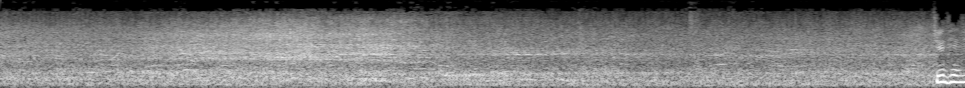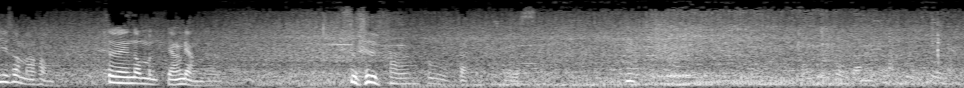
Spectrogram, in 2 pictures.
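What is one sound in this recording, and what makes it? A steady murmur of street bustle fills the air outdoors.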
